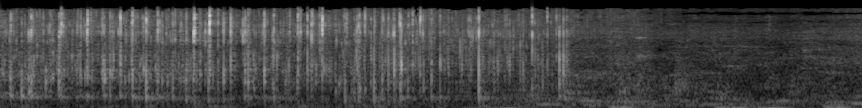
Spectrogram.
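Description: Water running or being poured: a dense, crackling splash that stops about three seconds in, followed by a few soft low thumps.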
